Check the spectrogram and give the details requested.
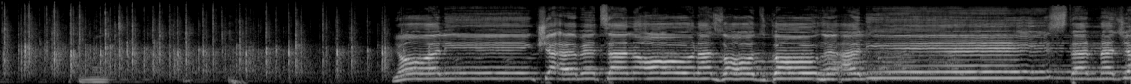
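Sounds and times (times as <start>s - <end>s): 
audience clapping: 0.0s - 4.2s
speech: 0.8s - 1.2s, 3.9s - 11.2s.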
